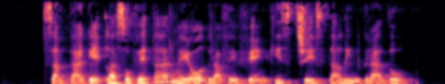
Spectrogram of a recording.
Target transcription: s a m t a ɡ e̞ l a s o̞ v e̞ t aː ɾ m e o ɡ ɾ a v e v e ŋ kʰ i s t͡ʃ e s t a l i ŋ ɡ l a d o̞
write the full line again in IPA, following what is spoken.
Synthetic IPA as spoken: s a m t a ɡ e̞ l a s o̞ v e̞ t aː ɾ m e o ɡ ɾ a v e v e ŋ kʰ i s t͡ʃ e s t a l i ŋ ɡ ɾ a d o̞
